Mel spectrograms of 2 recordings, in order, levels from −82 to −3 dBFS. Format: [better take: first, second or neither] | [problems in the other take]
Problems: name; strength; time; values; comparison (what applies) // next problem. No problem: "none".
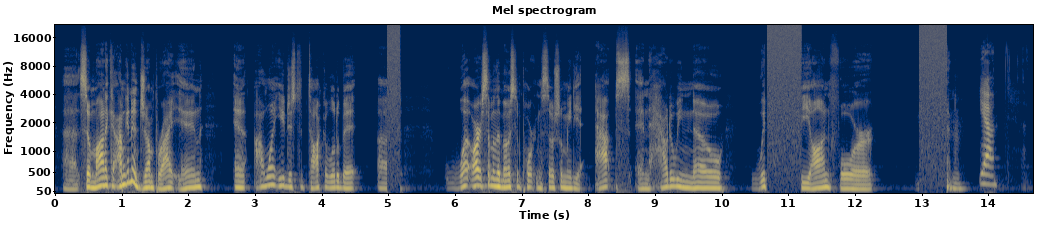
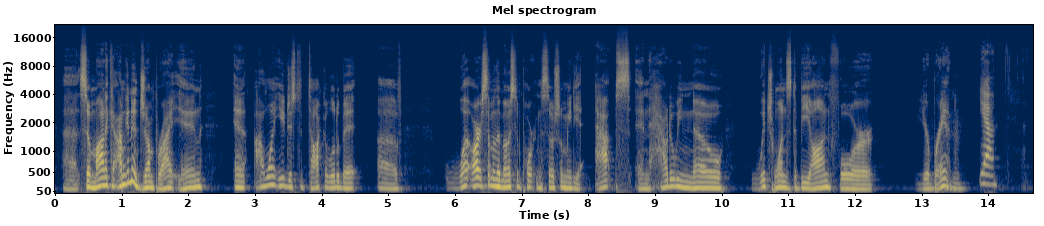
second | audio cutting out; filled with static; at 5 s, at 11 s for 0.5 s and at 13 s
